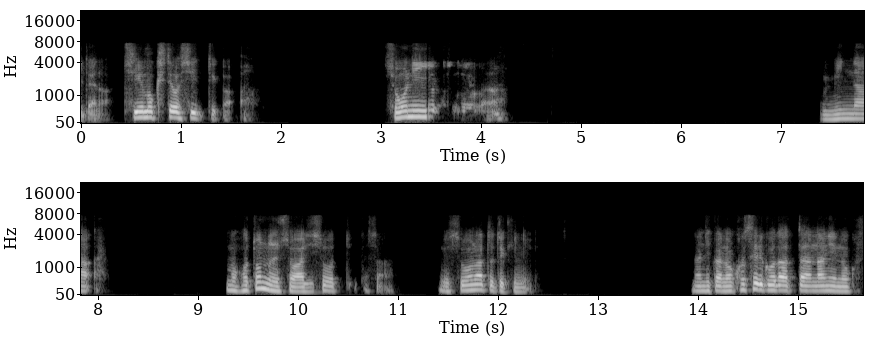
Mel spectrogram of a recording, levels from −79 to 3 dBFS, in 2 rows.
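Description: No technical faults occur anywhere in this speech clip, which comes through G.722 wideband telephone coding with its sound reaching up to about 7.7 kHz.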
